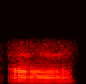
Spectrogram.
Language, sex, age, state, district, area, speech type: Assamese, female, 30-45, Assam, Jorhat, urban, conversation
